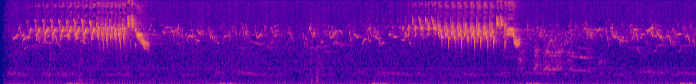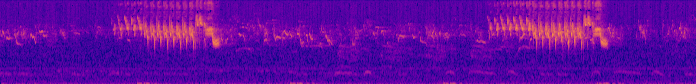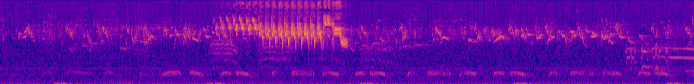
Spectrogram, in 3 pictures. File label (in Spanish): sonido del amanecer en el campo canto de las aves sonidos de la naturaleza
